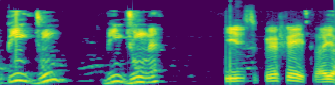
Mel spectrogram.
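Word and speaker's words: Becamex Bình Dương: É Becamex Bindon? É isso? Binjun. Bindon. Eu falava Becamex Bindon.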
